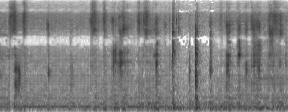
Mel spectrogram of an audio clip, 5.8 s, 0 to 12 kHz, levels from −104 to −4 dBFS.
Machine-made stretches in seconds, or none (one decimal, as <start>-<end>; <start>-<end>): 0.0-3.4; 4.3-5.8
